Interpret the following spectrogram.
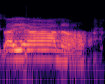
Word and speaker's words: Ayanna: very much and welcome Ayanna welcome are we pronouncing your name correctly yes you did it's Ayana okay could you just start off by hello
